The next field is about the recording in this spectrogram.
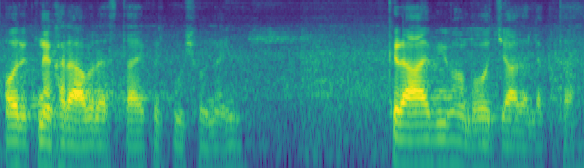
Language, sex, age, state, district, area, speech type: Hindi, male, 45-60, Madhya Pradesh, Hoshangabad, urban, spontaneous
